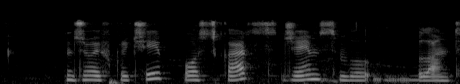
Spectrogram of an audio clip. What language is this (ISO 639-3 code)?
rus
